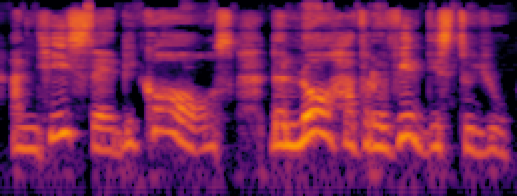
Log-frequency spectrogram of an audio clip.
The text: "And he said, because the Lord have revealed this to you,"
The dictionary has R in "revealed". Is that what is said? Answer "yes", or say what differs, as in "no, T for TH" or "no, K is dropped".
yes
